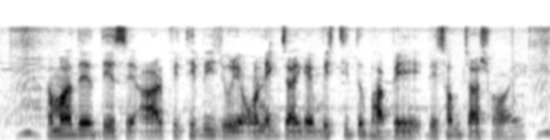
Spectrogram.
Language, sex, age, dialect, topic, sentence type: Bengali, male, 25-30, Northern/Varendri, agriculture, statement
